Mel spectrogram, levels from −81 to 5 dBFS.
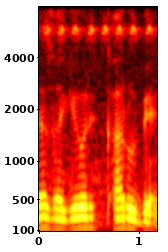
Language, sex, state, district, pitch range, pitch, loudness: Marathi, male, Maharashtra, Solapur, 125-135 Hz, 125 Hz, -13 LUFS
